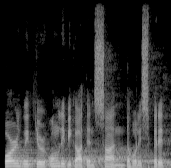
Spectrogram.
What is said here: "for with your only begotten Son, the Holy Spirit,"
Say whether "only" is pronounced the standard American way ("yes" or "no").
yes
